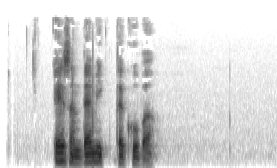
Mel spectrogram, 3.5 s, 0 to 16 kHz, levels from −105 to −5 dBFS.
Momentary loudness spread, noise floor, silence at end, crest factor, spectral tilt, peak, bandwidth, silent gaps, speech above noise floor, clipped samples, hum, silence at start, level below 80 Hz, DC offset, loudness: 10 LU; -78 dBFS; 1.55 s; 20 dB; -5.5 dB/octave; -10 dBFS; 11.5 kHz; none; 51 dB; under 0.1%; none; 0.65 s; -66 dBFS; under 0.1%; -28 LUFS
